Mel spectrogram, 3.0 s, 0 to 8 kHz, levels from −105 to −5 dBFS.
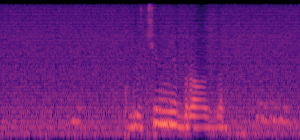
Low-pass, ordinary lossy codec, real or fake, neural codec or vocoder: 7.2 kHz; none; fake; vocoder, 24 kHz, 100 mel bands, Vocos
